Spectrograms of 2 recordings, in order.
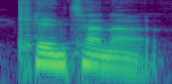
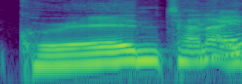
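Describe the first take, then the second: First: The word is said lightly with reduced, blended vowels. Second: Every letter is sounded out fully and emphatically. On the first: The speaker calls it right. "you don't have to emphasize that much. You say" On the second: The speaker calls it wrong. "if you read it, that actually is"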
